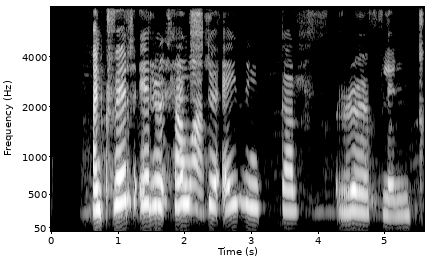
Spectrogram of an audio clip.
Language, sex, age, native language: Icelandic, female, 60-69, Icelandic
